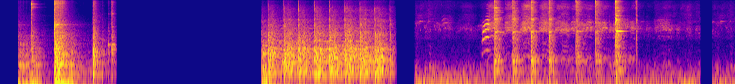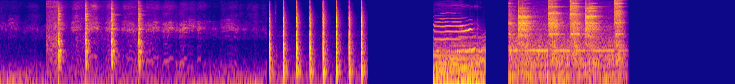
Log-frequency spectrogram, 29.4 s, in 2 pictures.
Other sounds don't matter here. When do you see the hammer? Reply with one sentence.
You can hear the hammer from 0.3 to 2.4 s, from 5.2 to 7.9 s, from 9.8 to 12.8 s, from 15.6 to 17.6 s, from 20.1 to 22.1 s and from 24.9 to 27.2 s.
